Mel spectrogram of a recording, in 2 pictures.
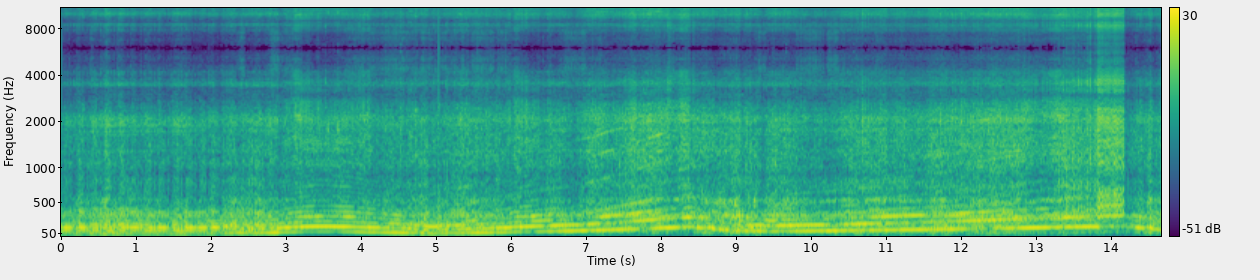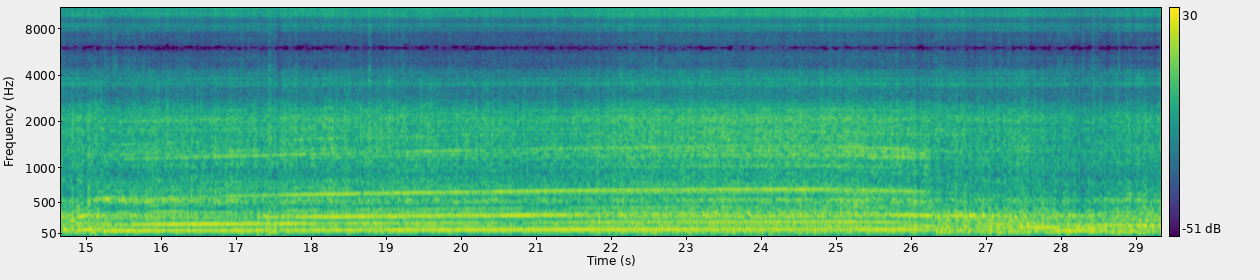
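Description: Open-cockpit sports car's engine heard from the driver's seat, pulling up and down through the revs. There is a brief drop about halfway at a gear change, then it cruises steadily before easing off near the end. Wind and road noise rush past the open cockpit throughout.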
